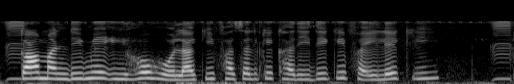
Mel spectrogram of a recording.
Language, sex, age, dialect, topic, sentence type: Bhojpuri, female, <18, Western, agriculture, question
